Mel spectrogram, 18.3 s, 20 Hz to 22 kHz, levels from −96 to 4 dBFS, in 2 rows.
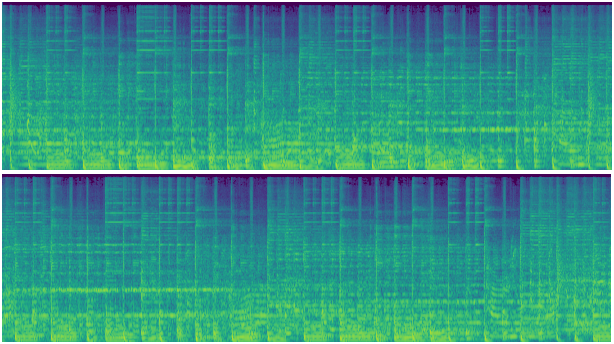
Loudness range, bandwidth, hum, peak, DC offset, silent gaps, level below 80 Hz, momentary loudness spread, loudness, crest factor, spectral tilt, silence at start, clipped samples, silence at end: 1 LU; over 20 kHz; none; 0 dBFS; under 0.1%; none; -28 dBFS; 2 LU; -15 LUFS; 14 dB; -4.5 dB/octave; 0 s; under 0.1%; 0 s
